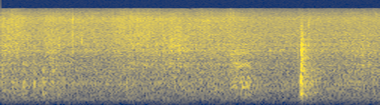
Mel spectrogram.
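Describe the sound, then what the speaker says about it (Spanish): Beef browns in a pan, a soft steady sizzle of frying meat with a brief sharp clink or stir near the end, fairly quiet and without voices. "Quiero que se me dore un poquito la carne junto con los sabores aquí."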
